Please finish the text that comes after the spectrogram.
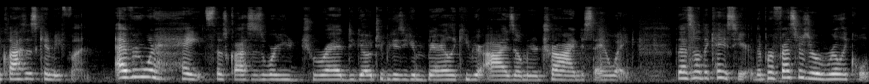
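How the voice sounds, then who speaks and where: A woman's voice: fairly high pitch, a little hiss or hum. A teenage girl gives an earnest, upbeat prepared speech as a student speaker, reading from a script. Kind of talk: prepared speech read aloud.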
